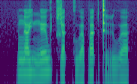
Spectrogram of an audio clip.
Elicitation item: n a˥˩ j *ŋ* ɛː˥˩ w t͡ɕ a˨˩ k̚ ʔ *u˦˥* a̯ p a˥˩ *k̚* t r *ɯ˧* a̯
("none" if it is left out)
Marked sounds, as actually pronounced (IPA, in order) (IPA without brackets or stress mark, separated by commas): ŋ, u˩˦, k̚, u˧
